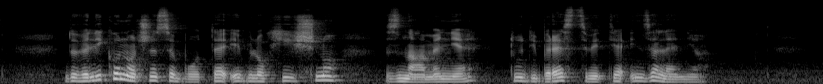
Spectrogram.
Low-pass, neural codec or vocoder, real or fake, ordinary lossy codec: 19.8 kHz; none; real; none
